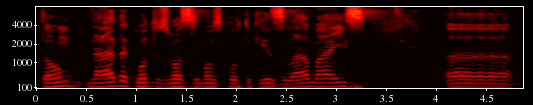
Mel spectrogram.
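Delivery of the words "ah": ordinary talk, nothing marked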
